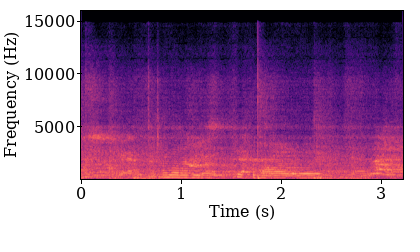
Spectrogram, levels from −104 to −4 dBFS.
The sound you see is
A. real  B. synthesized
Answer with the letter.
B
